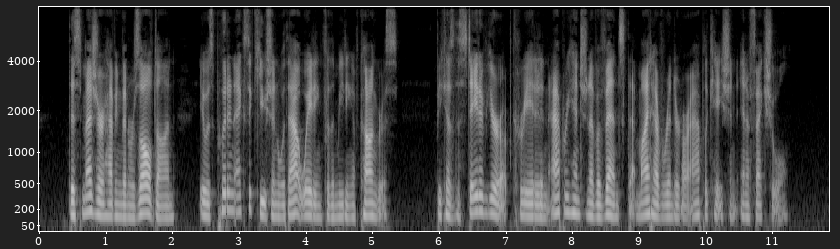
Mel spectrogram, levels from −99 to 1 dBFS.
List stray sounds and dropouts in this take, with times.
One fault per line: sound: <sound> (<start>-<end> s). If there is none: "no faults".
no faults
